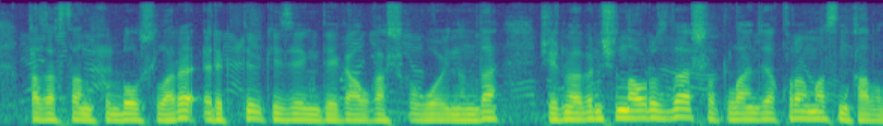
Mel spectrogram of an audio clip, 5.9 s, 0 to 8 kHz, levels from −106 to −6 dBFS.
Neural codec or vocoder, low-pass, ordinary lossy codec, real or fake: none; 7.2 kHz; none; real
